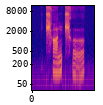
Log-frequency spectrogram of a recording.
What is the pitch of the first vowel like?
rising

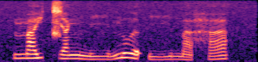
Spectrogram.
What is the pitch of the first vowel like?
rising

